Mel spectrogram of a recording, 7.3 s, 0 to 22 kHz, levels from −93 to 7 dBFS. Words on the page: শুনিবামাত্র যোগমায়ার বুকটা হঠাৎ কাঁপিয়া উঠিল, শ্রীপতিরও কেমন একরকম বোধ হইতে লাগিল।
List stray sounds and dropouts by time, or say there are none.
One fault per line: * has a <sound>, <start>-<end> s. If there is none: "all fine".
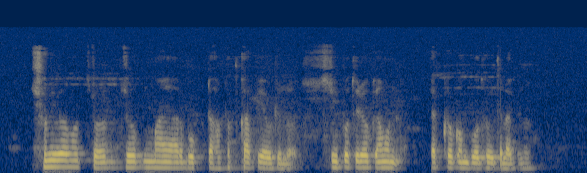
all fine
